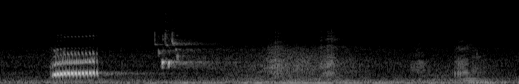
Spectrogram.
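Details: Raven making odd alien-sounding noises: one loud, buzzy, harmonic-rich call lasting about half a second, then a short higher squeak and several faint, breathy notes against a low rumbling background.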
